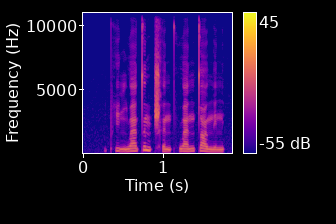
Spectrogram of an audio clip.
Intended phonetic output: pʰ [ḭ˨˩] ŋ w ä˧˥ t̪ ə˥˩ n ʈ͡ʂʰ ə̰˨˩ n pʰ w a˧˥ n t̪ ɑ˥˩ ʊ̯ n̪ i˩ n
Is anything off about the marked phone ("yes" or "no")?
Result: no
